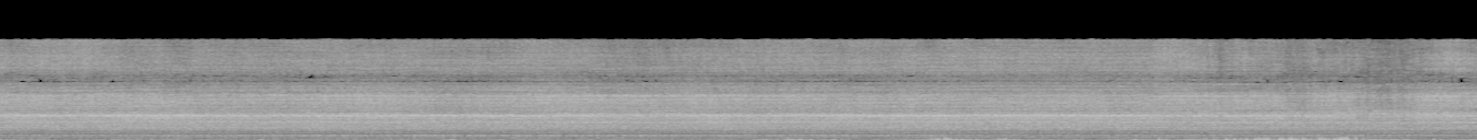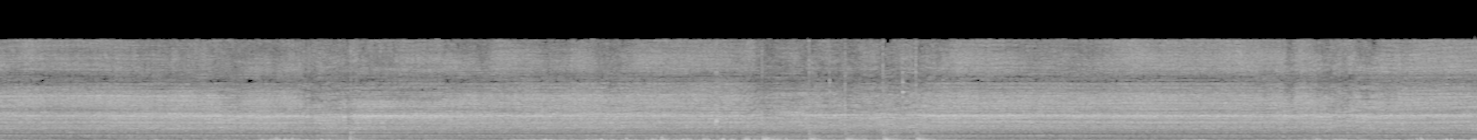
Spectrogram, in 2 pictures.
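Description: Brazing torch flame hissing steadily while it heats the brazed joint of a copper refrigerant line on an air-conditioner compressor to unsweat it, with irregular low rumbles in the second half.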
